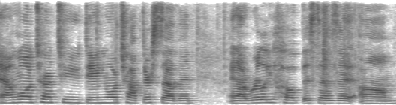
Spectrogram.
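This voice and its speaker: A woman speaks with a normal speaking voice. Her pace is fairly slow and her intonation fairly even. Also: medium pitch for a woman. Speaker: religious vlogger. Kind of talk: reading aloud; casual chat. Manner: urgent.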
